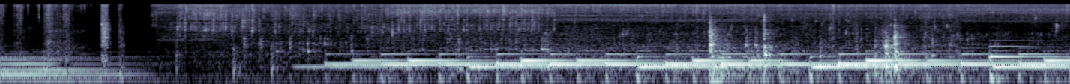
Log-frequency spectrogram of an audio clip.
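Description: Spray from a pull-down kitchen faucet hissing steadily into a sink as it rinses aquarium decorations, starting about a second and a half in. Background music plays with a simple stepped melody.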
